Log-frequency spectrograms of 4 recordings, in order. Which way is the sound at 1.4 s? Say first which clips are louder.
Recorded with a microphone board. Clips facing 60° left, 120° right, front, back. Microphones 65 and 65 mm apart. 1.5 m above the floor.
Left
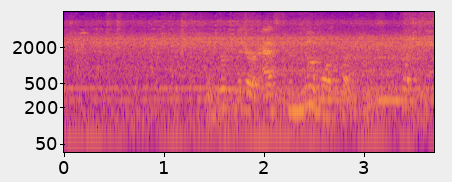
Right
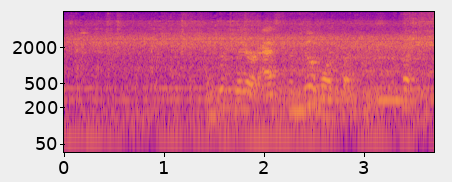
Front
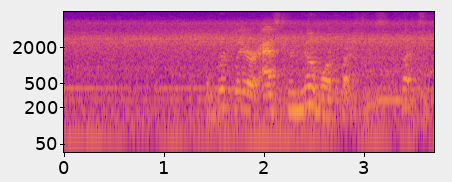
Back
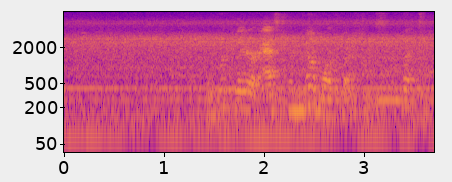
Even, front 3 dB; 35° right.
